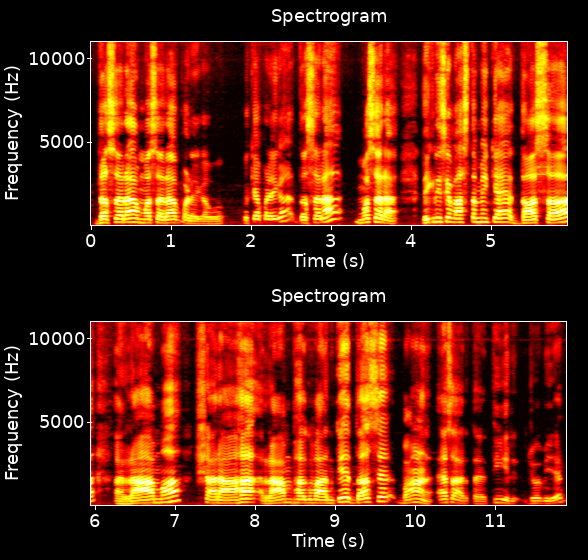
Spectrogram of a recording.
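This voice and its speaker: A man with a notably high voice teaches a class in a patient, explanatory way. He draws out verse terms slowly and deliberately, then stops to ask whether his students have followed. The recording is close and dry, with almost no room sound. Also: fairly bright tone, no room sound. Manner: patient, checks understanding with questions. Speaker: Sanskrit teacher. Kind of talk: explanatory lesson.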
